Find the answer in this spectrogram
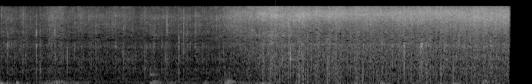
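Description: Food frying in a hot pan: a steady sizzling hiss with small crackles and pops, which gets louder about two seconds in and cuts off suddenly near the end.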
